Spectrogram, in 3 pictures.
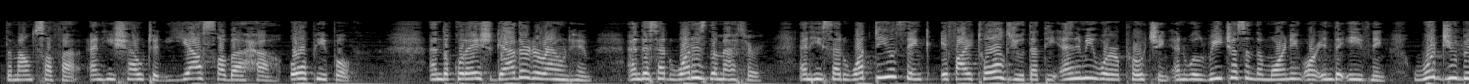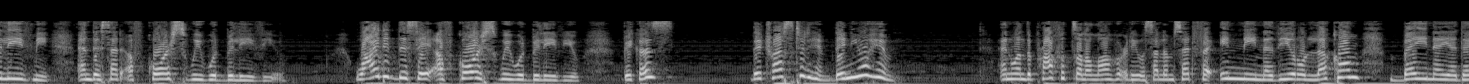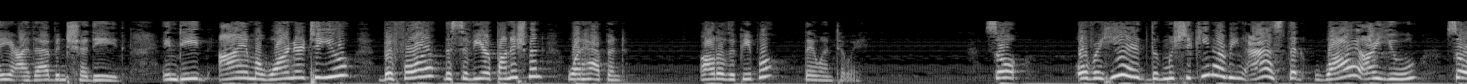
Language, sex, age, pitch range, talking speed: English, female, 40-59, 210-280 Hz, 160 wpm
